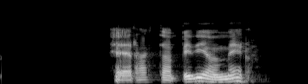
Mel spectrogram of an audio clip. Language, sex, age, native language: Icelandic, male, 50-59, Icelandic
